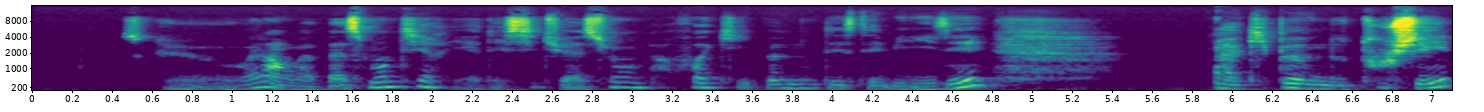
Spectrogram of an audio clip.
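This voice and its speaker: A man's high-pitched voice at a moderate pace, with very wide pitch swings, big swings in loudness and long, frequent pauses. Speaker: tarot card reader. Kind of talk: spiritual card-reading guidance. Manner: many hesitations and fillers.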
